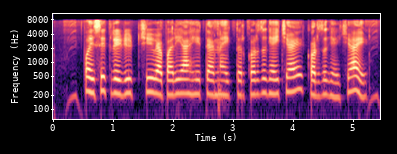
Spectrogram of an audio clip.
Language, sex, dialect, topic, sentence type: Marathi, female, Varhadi, banking, statement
